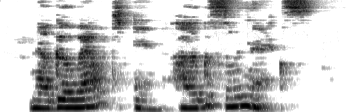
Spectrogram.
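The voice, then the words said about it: Creepy put-on radio voice. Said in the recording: “radio voice ... Appropriately creepy.”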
